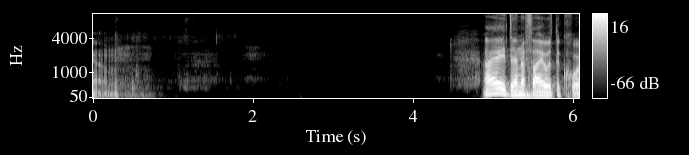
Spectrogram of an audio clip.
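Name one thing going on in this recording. A young man reads aloud into a microphone, pausing between phrases.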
